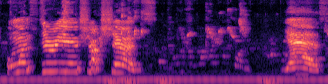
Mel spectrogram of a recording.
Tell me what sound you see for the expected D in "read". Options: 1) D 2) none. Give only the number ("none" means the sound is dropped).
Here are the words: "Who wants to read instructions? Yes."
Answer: 2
